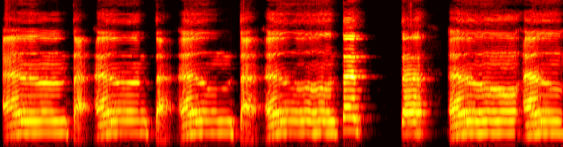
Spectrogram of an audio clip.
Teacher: Nampak tak lidah tu nak sebut ta. Tapi dia samarkan nun dulu. Itu nama dia samar. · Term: Ikhfa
